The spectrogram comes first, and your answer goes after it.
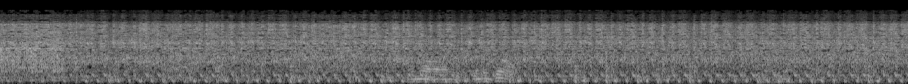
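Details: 1999 SYM Jet 50cc two-stroke scooter, previously non-running (no spark), after exhaust refitted: fast, even buzz with fine regular pulse, steady throughout; running cleanly.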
